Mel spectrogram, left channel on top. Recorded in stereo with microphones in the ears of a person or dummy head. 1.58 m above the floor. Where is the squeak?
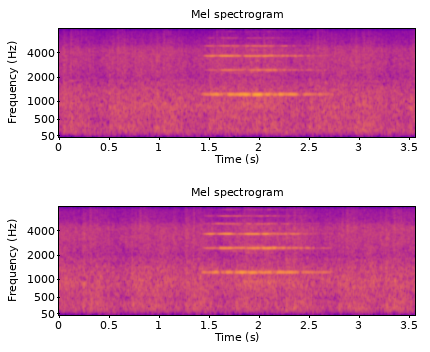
25° right (ahead or behind), 1.3 m.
